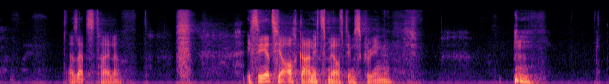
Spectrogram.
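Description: A man speaks with animation through a loudspeaker.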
